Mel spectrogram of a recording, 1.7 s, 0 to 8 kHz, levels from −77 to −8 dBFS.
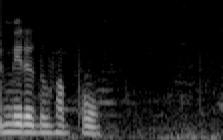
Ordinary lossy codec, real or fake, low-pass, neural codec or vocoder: Opus, 64 kbps; real; 7.2 kHz; none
